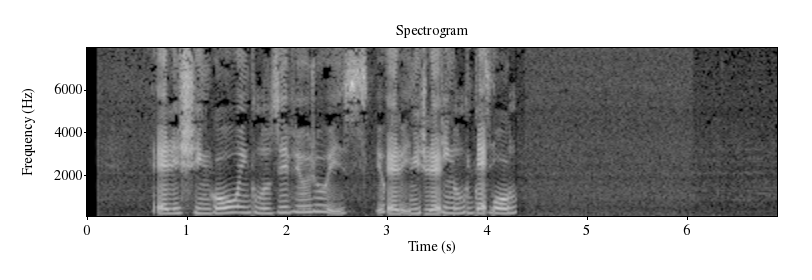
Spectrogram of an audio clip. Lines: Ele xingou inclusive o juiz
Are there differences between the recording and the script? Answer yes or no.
yes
